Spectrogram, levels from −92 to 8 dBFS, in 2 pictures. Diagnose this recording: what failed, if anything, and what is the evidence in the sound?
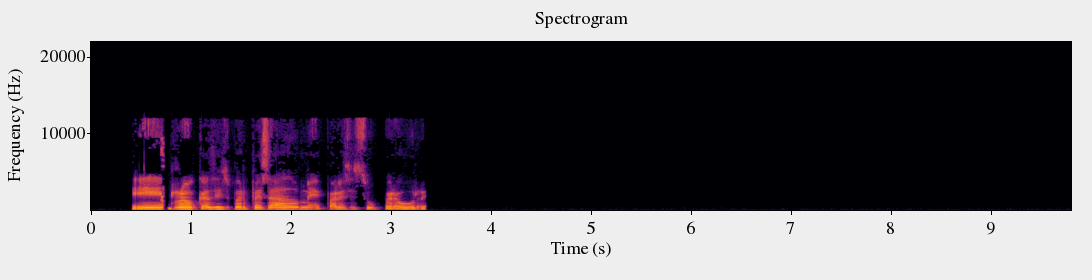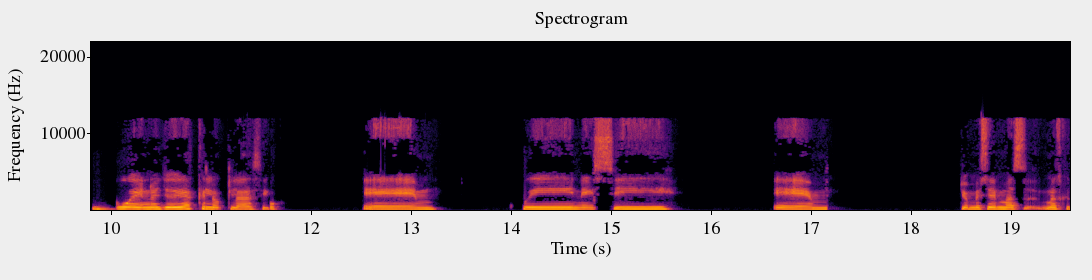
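The whole speech track carries plainly audible MP3 compression damage, so the codec stage is the likely culprit. The quieter detail has that watery, swirly quality you get when weak spectral lines drop in and out between frames. That level of damage fits a starved bitrate somewhere around 64 kbps, where the encoder has to throw away whatever its hearing model ranks lowest.

There's also damaged data in the compressed stream, heard as five short glitches at 0.69–0.73 s, 3.30–3.34 s, 11.56–11.60 s, 14.80–14.84 s and 17.13–17.15 s. Each lasts about 30 to 40 ms. That's the decoder hitting corrupted bytes, misreading or rejecting those frames, losing sync and hunting for the next valid frame header before normal decoding picks up again. That points to storage or transport of the encoded file rather than the encoder itself.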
